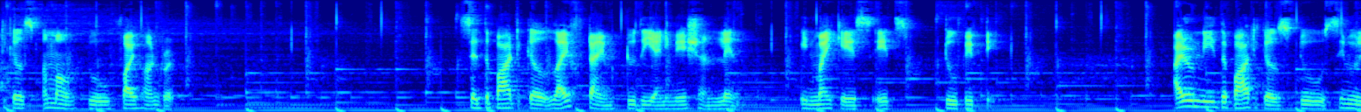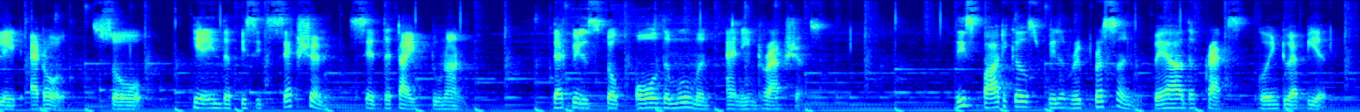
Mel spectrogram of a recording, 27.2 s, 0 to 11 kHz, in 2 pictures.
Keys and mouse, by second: 0.3 KP_0, 2.8 click, 2.8 KP_0, 6.6-9.5 drag, 12.3 space, 13.2 space, 15.9 click, 17.1 click, 17.9-18.4 drag, 19.7 click, 20.6 space, 21.8 space, 22.6 click, 24.5 drag.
